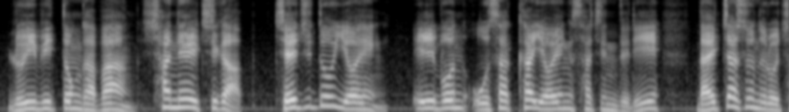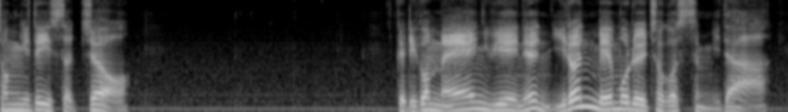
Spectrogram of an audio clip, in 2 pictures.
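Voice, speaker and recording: A man reading a scripted first-person story as narrator, in a lively expressive manner. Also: a little high, moderate pace, no room sound.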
